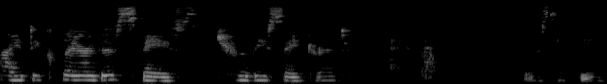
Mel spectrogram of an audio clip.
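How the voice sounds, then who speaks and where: A woman casting a ritual circle in a solemn, measured invocation, some words whispered. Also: mid-range voice, little pitch movement, low-quality recording. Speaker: circle caster.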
